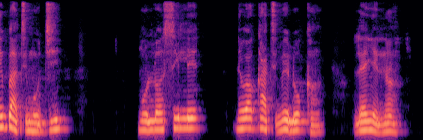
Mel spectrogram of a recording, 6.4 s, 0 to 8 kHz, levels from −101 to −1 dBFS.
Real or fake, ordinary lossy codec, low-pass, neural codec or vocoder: fake; none; none; codec, 16 kHz, 8 kbps, FreqCodec, larger model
